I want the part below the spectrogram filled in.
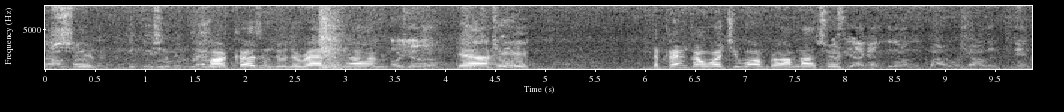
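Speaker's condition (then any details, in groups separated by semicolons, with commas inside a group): No condition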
